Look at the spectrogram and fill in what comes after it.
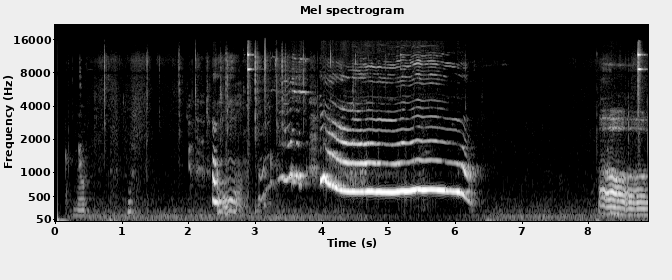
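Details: Schnauzer-Pinscher mix dog making funny sounds: short yelps, then a long sustained, steady, whining howl lasting about two seconds, followed by another rising whine after a pause; quiet indoor background.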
